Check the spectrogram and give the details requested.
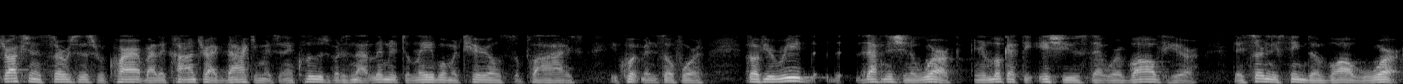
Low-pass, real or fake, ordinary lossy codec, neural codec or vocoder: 7.2 kHz; real; AAC, 16 kbps; none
